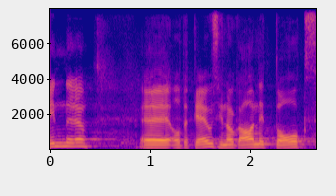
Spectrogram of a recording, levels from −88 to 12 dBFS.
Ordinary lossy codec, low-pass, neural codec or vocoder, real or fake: none; none; codec, 16 kHz, 4 kbps, X-Codec, HuBERT features, trained on general audio; fake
